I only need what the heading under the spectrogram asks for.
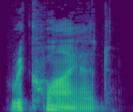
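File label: "required", British English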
